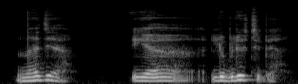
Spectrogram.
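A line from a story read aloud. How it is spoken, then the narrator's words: Quiet voice. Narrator (Russian): произнес тихим голосом Артур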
